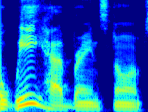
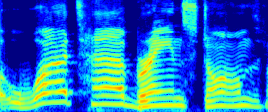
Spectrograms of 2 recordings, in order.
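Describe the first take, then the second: First: Said in the usual way. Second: "what have brainstormed" read high and slow, questioning; halting, puzzled "what have brainstormed"; puzzled misreading. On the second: Real, not acted. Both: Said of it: "See how my dys-, dyslexia".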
